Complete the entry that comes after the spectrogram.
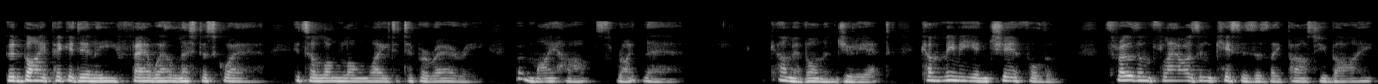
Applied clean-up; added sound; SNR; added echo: neural mask model DeepFilterNet 3.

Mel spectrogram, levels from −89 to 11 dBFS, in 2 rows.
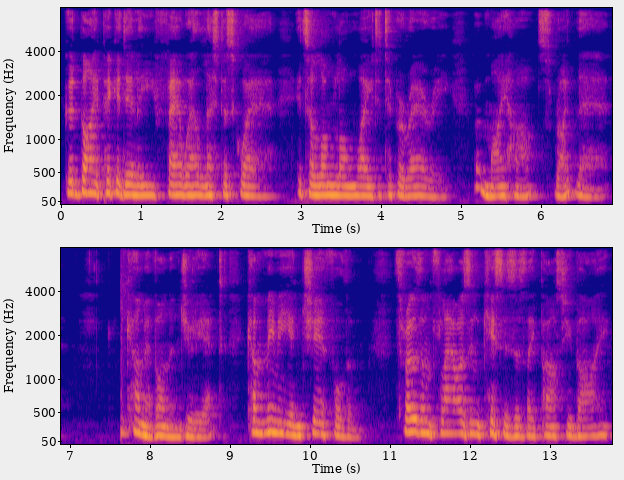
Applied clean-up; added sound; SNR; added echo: none; Snare drum; 19 dB; reverberation time 0.4 s.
